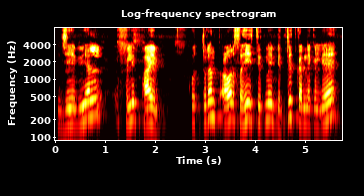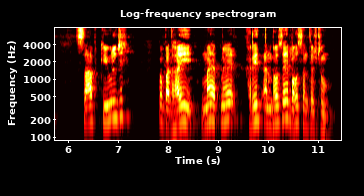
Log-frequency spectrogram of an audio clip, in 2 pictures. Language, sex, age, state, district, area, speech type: Hindi, male, 60+, Uttar Pradesh, Ayodhya, rural, read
